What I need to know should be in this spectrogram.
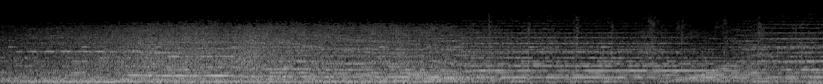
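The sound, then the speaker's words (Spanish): A futuristic train flying past overhead gives a loud, sustained rushing rumble with a steady tonal whine layered through it, holding level from start to end. “Un tren futurista pasa volando sobre ella.”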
